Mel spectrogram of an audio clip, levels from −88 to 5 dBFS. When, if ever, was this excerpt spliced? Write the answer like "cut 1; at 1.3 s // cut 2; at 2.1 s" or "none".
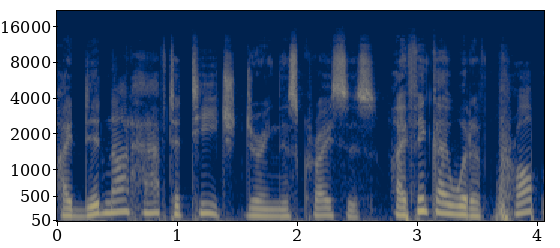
cut 1; at 2.8 s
